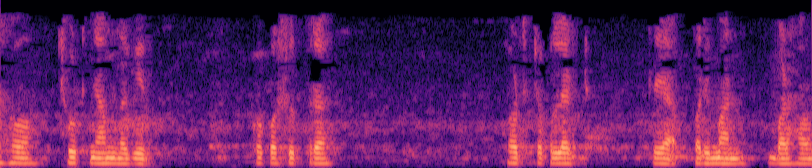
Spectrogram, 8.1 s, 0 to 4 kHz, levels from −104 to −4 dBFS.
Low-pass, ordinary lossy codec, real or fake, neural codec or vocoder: 3.6 kHz; MP3, 24 kbps; real; none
